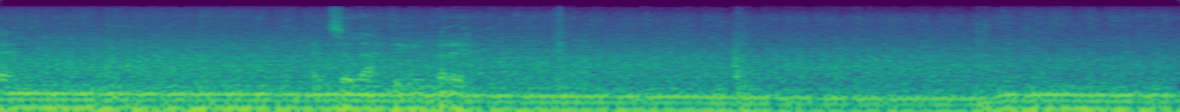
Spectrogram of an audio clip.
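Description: A car door opens and shuts.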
